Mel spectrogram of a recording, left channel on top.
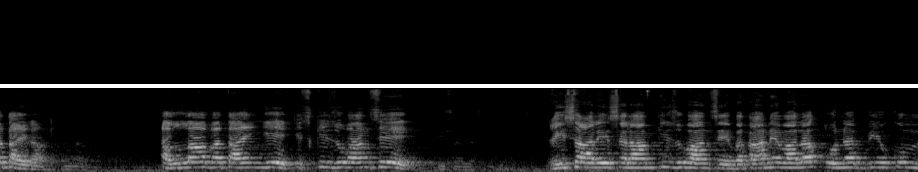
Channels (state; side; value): silent; left; digital silence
